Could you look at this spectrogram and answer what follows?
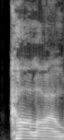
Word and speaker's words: Carlisle: 45 Carlile Way. Could you spell Carlilele for me? Sorry. It's C A R L I S L E. You don't pronounce the S. Carile way.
